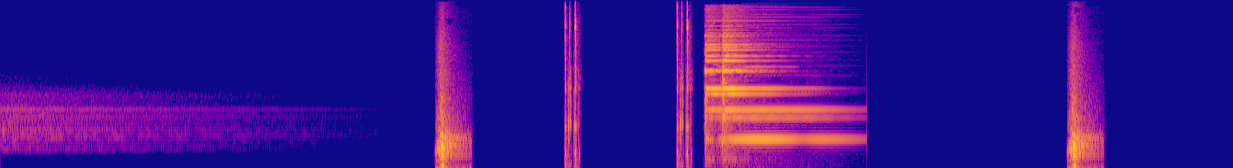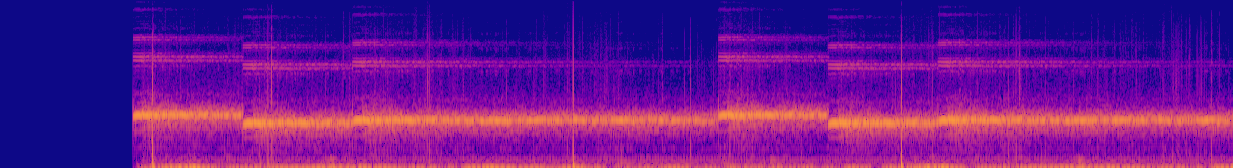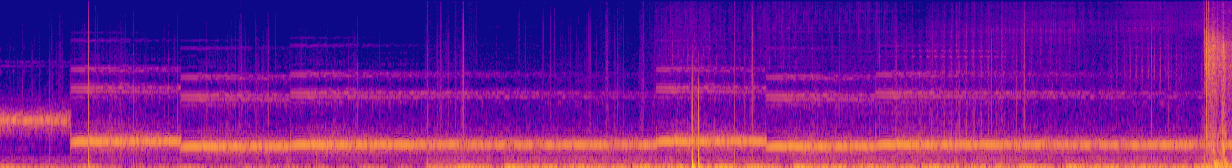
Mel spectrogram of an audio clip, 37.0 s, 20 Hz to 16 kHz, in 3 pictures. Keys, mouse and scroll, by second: 3.1 space, 4.1 alt+click, 4.9-6.4 right drag, 6.4 click, 6.4 click, 7.7-9.6 ctrl+right drag, 10.1-12.8 alt+drag, 13.8 alt+right click, 14.2 alt+middle click, 15.6-17.0 ctrl+drag, 17.0 alt+click, 17.8 alt+middle click, 19.0 click, 19.9 scroll down 1, 20.7-22.2 alt+middle drag, 22.7-23.3 alt+scroll down 1, 24.0 click, 25.5 ctrl+click, 26.7 alt+click, 29.4-32.0 alt+drag, 32.0-36.9 ctrl+drag.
